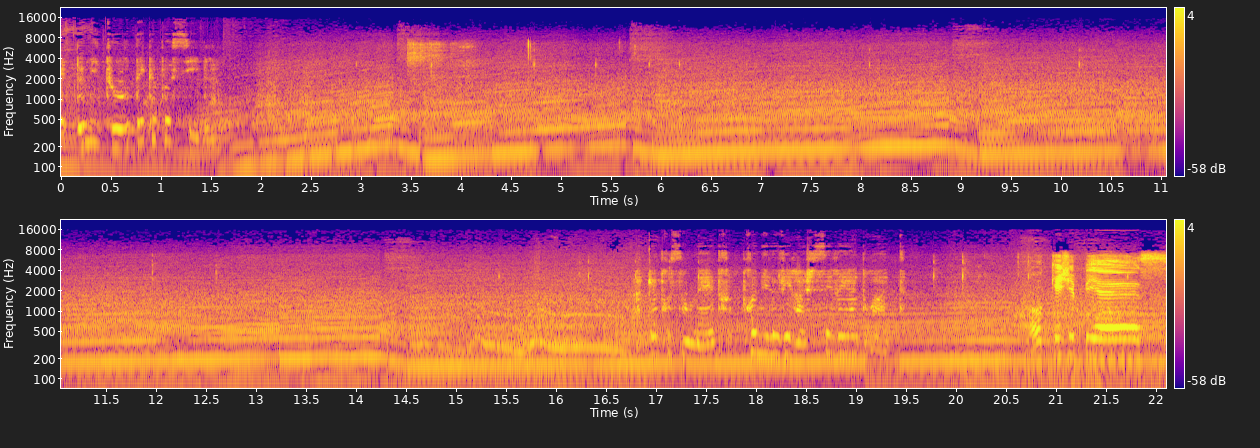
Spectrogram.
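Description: A car engine revs hard, climbing in pitch and dropping with each gear shift.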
